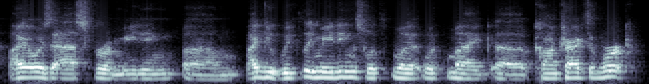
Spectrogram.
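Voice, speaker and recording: A man's voice: mid-range voice, steady tone, moderate pace, a little mellow. A man talking casually as a consultant and guest, explaining things in a conversational way. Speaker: climbing wall consultant, guest. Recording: dull, lo-fi audio.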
